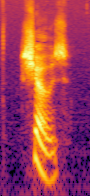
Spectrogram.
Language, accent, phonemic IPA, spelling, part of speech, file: English, US, /ʃoʊz/, shows, noun / verb, En-us-shows.ogg
- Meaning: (noun) plural of show; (verb) third-person singular simple present indicative of show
